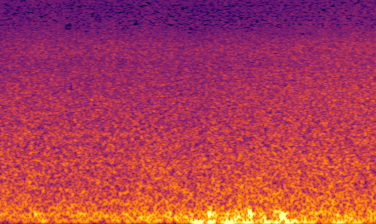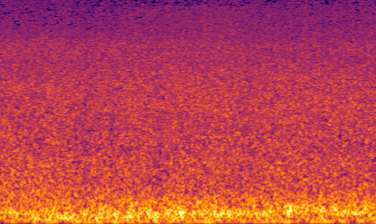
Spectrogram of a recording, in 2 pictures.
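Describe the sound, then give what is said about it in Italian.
A steady, dense wash of sea waves fills the whole recording, a constant hissing roar with little rise and fall, fairly loud, and no voices. “Beh, l'effetto del mare c'è però, eh?”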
